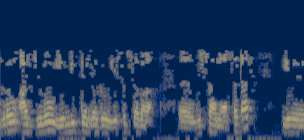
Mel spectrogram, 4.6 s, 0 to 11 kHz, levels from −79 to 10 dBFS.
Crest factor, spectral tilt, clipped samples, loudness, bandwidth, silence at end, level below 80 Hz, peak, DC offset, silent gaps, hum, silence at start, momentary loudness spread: 20 dB; -9 dB/octave; under 0.1%; -22 LUFS; 3.8 kHz; 0 s; -62 dBFS; -2 dBFS; under 0.1%; none; none; 0 s; 8 LU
